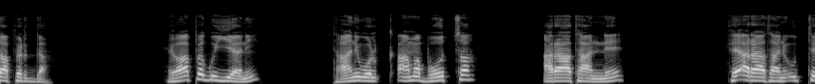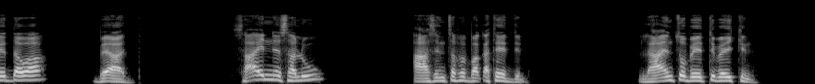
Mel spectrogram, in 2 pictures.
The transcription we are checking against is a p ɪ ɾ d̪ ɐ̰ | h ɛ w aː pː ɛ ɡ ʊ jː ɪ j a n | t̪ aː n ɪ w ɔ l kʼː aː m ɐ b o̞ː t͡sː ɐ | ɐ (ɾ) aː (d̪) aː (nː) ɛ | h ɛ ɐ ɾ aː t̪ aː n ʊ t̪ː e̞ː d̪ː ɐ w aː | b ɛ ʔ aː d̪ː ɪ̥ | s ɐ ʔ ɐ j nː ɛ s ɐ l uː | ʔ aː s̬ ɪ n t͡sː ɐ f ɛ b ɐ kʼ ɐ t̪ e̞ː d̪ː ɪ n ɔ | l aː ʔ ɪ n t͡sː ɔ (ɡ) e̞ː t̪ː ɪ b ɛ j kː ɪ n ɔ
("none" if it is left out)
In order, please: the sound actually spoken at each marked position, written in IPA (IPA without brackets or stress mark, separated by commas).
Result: ɾ, t̪, nː, b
